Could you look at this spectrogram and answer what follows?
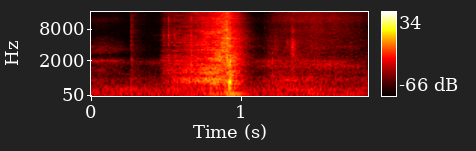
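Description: A paper trimmer slices along the side of a paper brochure in one short, swelling rasp that peaks and fades in about half a second, close and alone.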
